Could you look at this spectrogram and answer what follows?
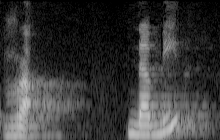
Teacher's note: You just touch the tip of your tongue at alveolar ridge. You touch the tip of your tongue at alveolar ridge and said ra.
